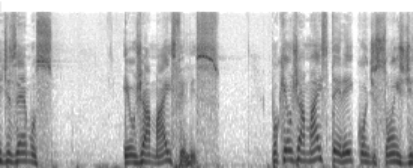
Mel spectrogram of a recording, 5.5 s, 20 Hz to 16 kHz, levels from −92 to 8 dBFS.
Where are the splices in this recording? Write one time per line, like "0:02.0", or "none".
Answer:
0:02.3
